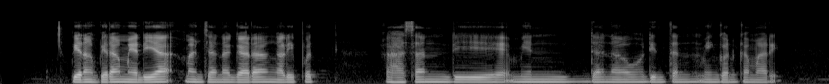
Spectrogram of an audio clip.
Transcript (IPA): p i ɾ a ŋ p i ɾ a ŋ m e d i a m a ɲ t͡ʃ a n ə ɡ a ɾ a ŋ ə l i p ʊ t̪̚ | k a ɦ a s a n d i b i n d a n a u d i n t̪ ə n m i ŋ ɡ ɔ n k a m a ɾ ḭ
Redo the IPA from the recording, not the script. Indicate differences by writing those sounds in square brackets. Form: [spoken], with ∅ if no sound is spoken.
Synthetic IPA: p i ɾ a ŋ p i ɾ a ŋ m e d i a m a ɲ t͡ʃ a n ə ɡ a ɾ a ŋ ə l i p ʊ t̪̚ | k a ɦ a s a n d i [m] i n d a n a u d i n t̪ ə n m i ŋ ɡ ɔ n k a m a ɾ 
